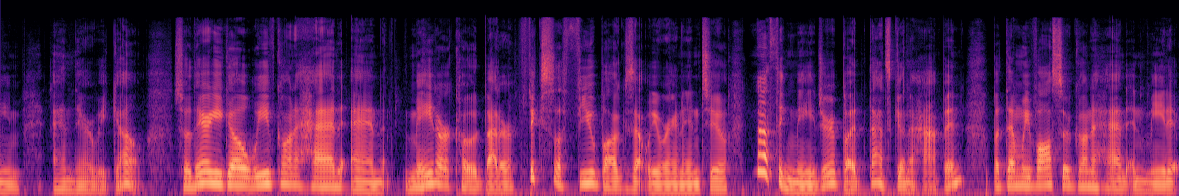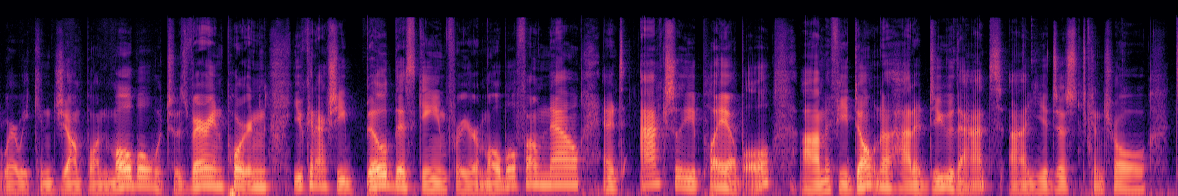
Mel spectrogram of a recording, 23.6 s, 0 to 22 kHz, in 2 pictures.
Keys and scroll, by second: 0.8 d, 2.4 space, 5.3 a, 6.4-9.0 typing, 13.0 d, 14.0 space, 14.5 a, 14.9 d, 16.2 space, 22.9 ctrl+`.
